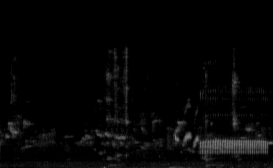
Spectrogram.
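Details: Male canary in excited song meant to stimulate the female to mate and be heard by chicks: soft scattered chirps and short notes over low background noise, building into a loud, buzzy, rapid trill.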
